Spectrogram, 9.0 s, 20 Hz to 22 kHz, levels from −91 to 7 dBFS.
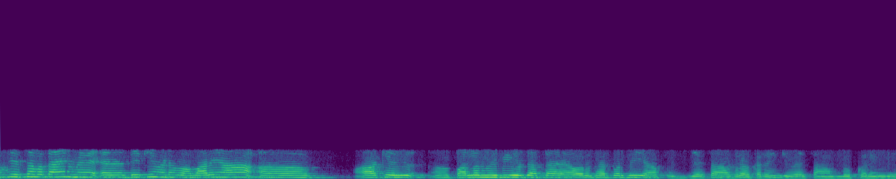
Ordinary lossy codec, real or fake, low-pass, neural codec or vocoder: none; real; 3.6 kHz; none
